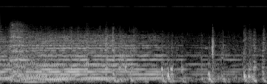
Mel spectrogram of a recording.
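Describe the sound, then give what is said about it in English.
Horse hooves clip-clopping as a rider crosses a valley toward a canyon: a few uneven hoof knocks come in during the second half, beneath a steady sustained tonal drone. “As Jonas rides across the valley toward the canyon, he's followed by another man on horseback.”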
